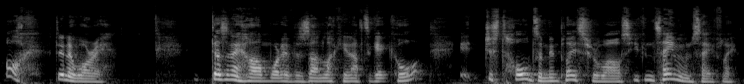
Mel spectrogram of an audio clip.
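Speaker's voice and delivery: put-on a light Scottish dwarf accent, reassuring and cheerful. Dwarf reassuring Fluttershy about the trap, light Scottish accent. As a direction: brush off her worry in a Scottish burr.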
